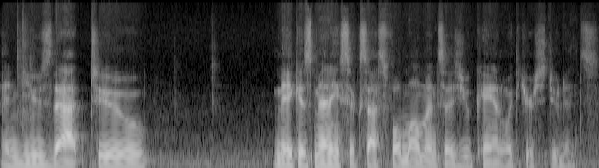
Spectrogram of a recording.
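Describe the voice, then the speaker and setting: In a normal speaking voice, an American-accented man talks at a fairly slow pace, fairly low in pitch and with fairly even intonation. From United States. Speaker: English teacher. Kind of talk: interview. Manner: relaxed, frequent fillers.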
